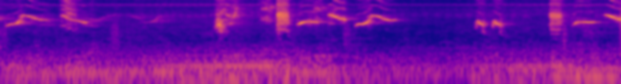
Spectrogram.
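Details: Kacer, or Oriental magpie-robin, singing in a bait recording meant to prompt lively singing: varied sweet whistles, slurred up and down, broken by short sharp chips and pauses, rich and rapid over a quiet background.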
